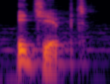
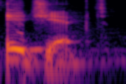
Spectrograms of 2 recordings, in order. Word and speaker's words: Egypt: Egypt. Yes, Egypt. That's how you pronounce that country name.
